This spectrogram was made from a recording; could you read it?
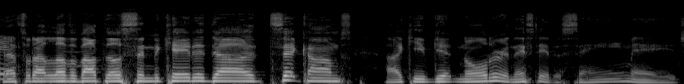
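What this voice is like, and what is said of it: Imitates another person's voice. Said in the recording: “my Matthew McConaughey impression ... It's a bad Matthew McConaughey impression.”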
